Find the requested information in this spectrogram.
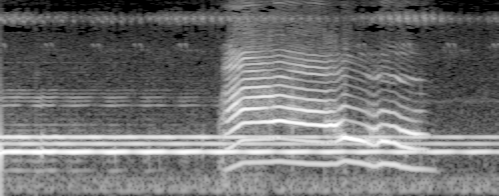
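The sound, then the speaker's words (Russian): A single drawn-out meow from an Angora cat, rising into a long, wavering cry that tapers off, heard alone over a steady tonal hum. “Прямо перед машиной на задних лапах стоял кот ангорский, выставив вперед тощий живот.”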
